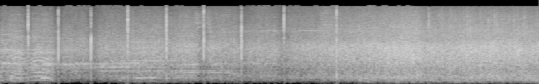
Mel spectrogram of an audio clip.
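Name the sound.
audience applause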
